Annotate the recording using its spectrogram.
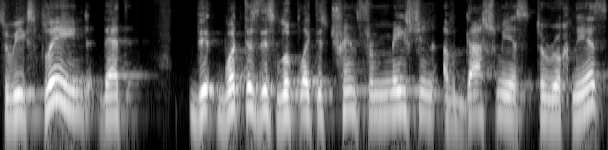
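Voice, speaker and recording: A man talks with a fairly high pitch, a dark, mellow tone, and ordinary pitch variation. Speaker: yeshiva teacher. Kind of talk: lecture. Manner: fast.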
